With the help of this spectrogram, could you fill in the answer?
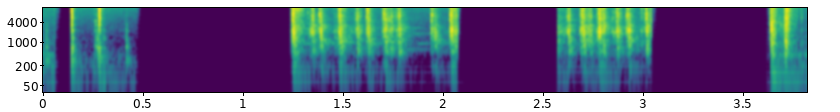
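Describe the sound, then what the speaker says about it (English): Computer keyboard keys pressed in quick clattering bursts of rapid taps, close and crisp, separated by short silent pauses. "I can just control it from the keyboard."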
